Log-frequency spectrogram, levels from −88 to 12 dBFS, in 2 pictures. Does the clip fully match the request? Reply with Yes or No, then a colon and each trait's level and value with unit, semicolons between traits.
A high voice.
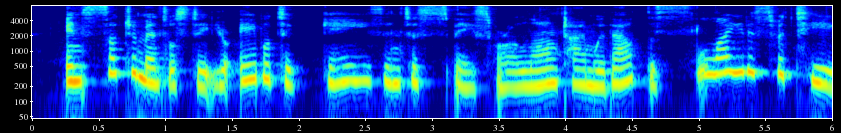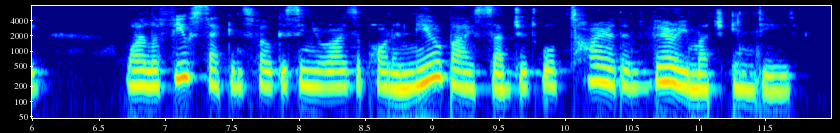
Yes: high, 220 Hz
